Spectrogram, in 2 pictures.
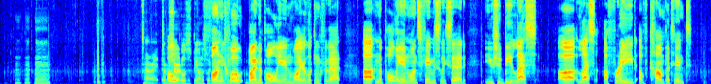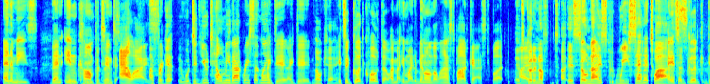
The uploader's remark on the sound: Christmas Carcast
